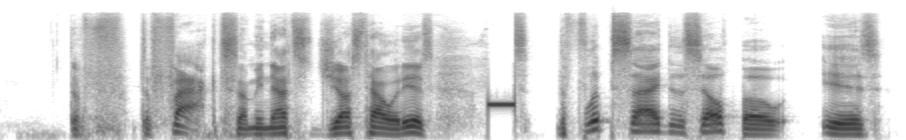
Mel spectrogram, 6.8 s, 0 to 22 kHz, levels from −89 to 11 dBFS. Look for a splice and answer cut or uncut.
cut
